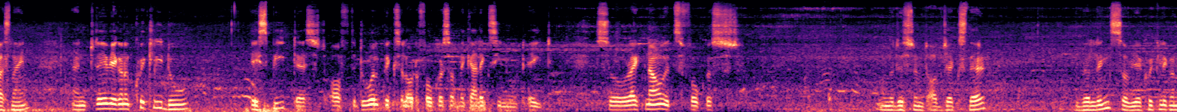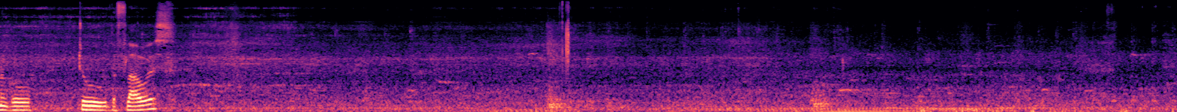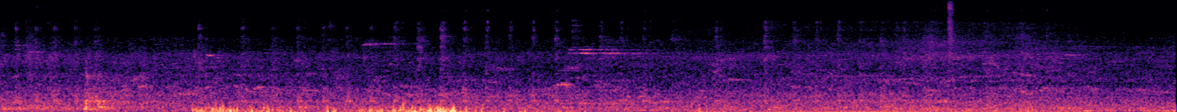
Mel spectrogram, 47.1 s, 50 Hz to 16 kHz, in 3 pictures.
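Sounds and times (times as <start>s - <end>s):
low traffic hum: 0.0s - 47.0s.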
